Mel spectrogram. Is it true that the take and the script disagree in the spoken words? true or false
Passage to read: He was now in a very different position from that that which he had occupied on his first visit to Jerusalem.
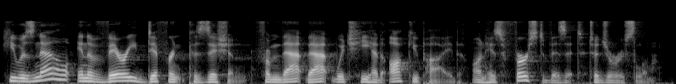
false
